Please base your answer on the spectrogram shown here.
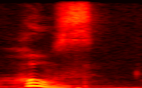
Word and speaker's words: whose: Whose é como eu vou pronunciar who, aqui ó, bem fácil. Então tem o who, whose, whose.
